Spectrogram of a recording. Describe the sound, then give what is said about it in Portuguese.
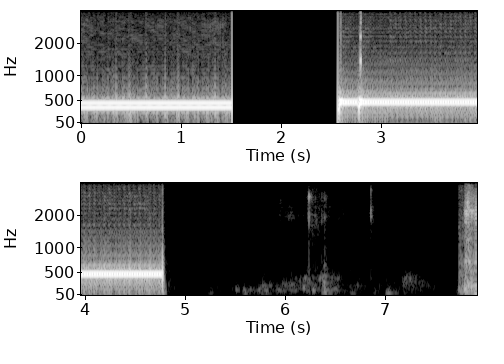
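Telephone tone during a call transfer to a bank's quality-control line: two steady, mid-pitched tones of about one and a half and two seconds, separated by silence and marked by small clicks, followed by a long silence. “Vai ficar mudo por alguns instantes, mas por favor, não desligue, tá ok? Ok. Transferência.”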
